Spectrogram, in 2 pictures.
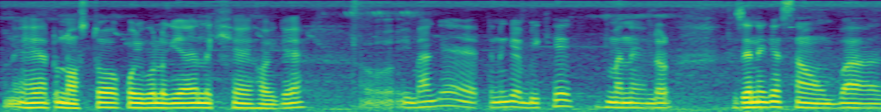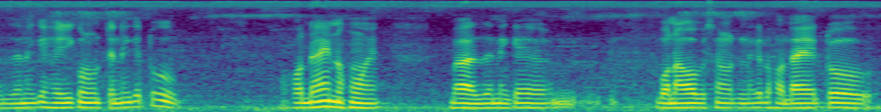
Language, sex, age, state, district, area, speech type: Assamese, male, 45-60, Assam, Lakhimpur, rural, spontaneous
